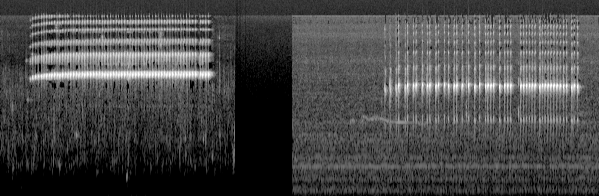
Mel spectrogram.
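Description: A poison dart frog opens with a high, even buzz that holds steady for several seconds. After a pause comes a quick run of high, clicking chirps over a soft background hum.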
